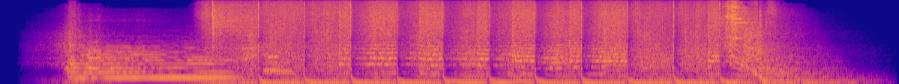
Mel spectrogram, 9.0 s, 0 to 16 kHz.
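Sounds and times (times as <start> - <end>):
solo music: 1.1 - 8.2.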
